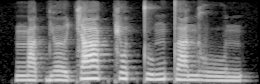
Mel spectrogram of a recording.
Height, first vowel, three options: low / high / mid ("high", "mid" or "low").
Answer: low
